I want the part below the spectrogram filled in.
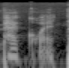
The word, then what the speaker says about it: Paquette: Is that how you say it? – Paquette. – Yes.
